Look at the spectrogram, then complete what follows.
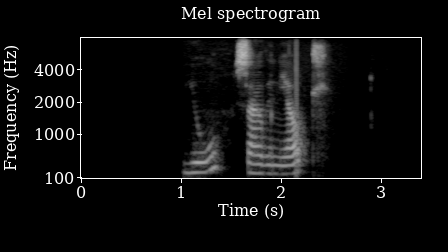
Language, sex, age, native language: Icelandic, female, 30-39, Icelandic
